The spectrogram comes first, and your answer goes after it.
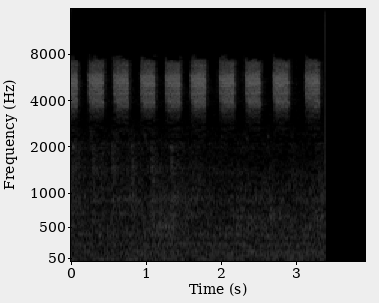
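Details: A cicada in Jerusalem on 6 March 2016, its pearly tymbal membranes visibly working, sings in rapid, evenly spaced buzzy pulses, about three each second, high-pitched and harsh.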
